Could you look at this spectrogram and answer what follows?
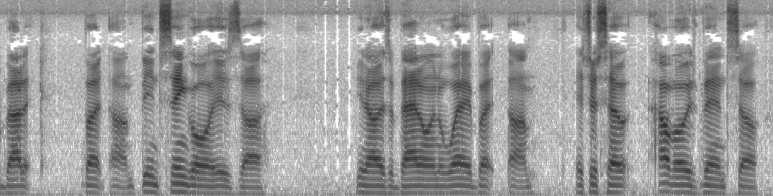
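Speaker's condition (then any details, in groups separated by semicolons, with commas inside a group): Cerebral palsy; spastic, affects walking and legs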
